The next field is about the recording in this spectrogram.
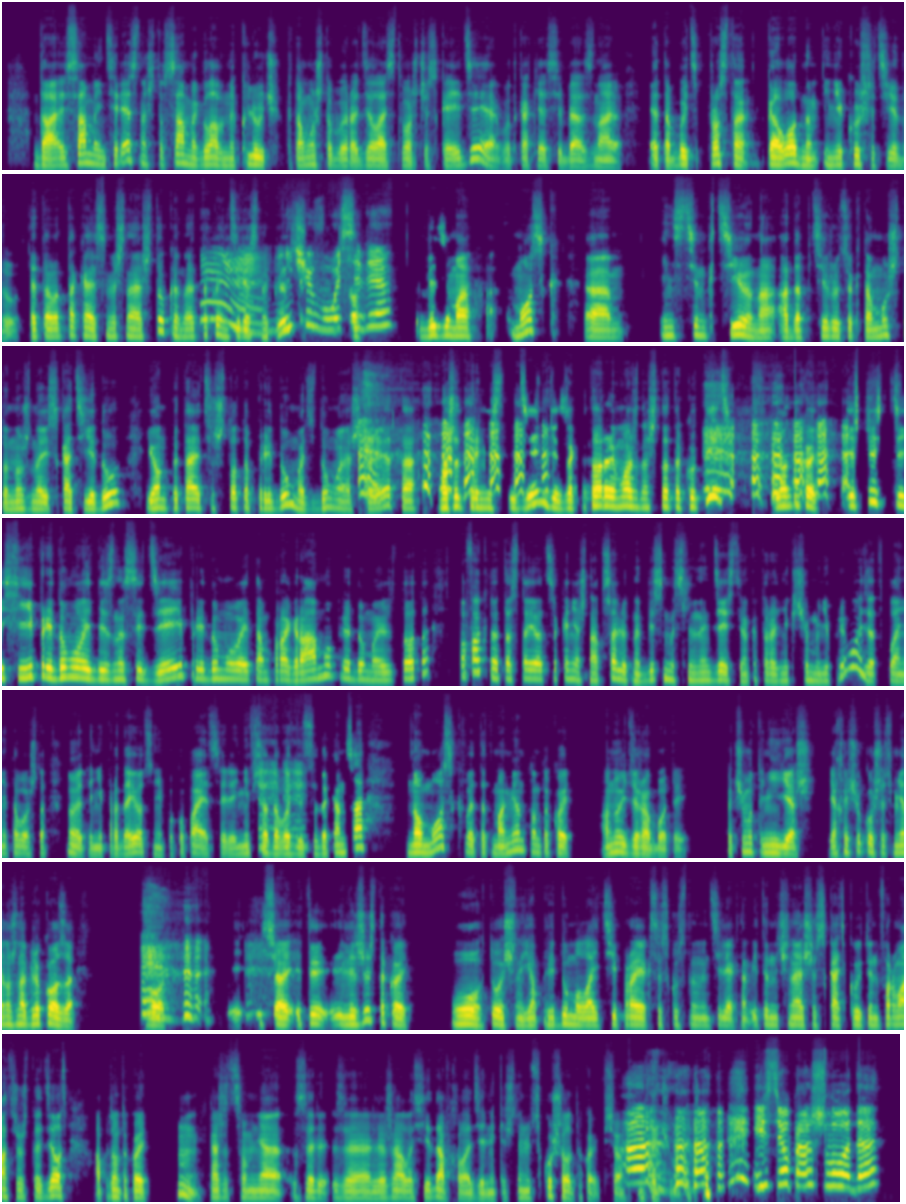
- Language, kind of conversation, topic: Russian, podcast, Как у тебя обычно рождаются творческие идеи?
- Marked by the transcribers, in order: laugh; laugh; chuckle; laugh; laughing while speaking: "больше"; other background noise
